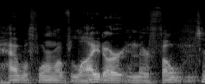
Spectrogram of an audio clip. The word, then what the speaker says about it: LIDAR: How do you pronounce it? – LIDAR. – LIDAR, okay.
